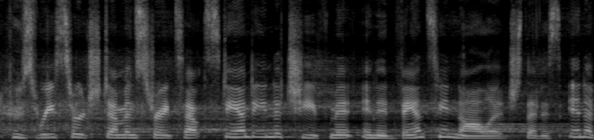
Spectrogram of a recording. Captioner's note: applause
